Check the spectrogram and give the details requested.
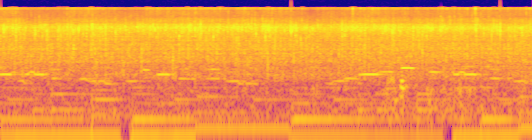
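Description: Shredded wild mushrooms sizzling steadily as they fry in oil in a pan over a wood fire, under background music with held bass notes and a simple melody.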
